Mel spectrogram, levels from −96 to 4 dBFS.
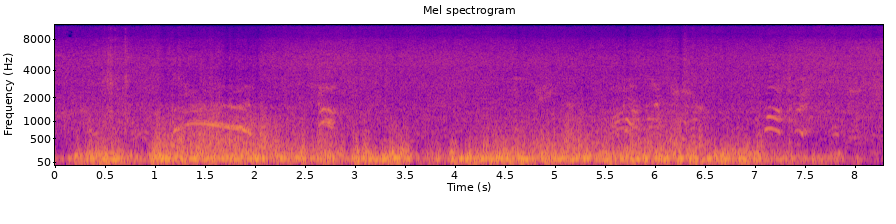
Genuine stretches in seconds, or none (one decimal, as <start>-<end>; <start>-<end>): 0.0-0.8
